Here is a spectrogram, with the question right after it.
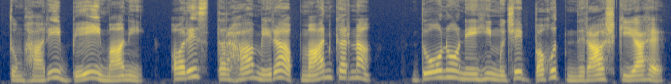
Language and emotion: Hindi, disgusted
